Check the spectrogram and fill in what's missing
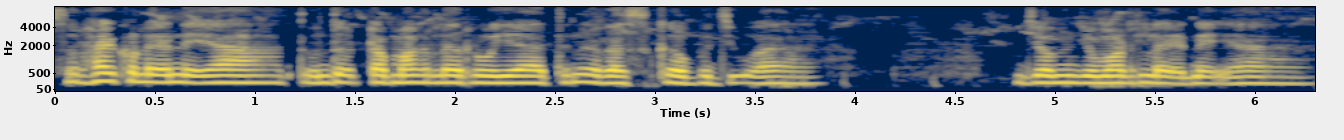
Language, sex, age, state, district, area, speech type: Santali, female, 18-30, West Bengal, Purulia, rural, spontaneous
